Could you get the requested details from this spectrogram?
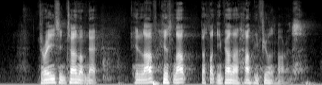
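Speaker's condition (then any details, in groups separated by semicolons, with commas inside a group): Cleft palate; congenital cleft palate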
